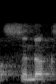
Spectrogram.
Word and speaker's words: Sanuk: But before we begin, is it true that you ran a 5K in Sanuk sandals? And maybe I'm mispronouncing this, but... – They're called Sanuk sandals. – Sanuk.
